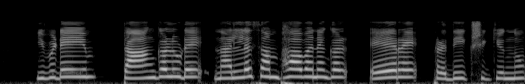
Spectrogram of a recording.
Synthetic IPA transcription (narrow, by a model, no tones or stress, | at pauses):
iʋiɽe̞jum | t̪aːŋɡɐɭuɽe̞nɐlːɐsɐmbʱaːʋɐnɐɣɐɭ | e̞ːre̞prɐðiːkʂikʲːunːu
